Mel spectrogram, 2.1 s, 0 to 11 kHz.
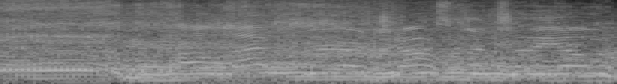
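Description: Stock car V8 engine running on pit road during a fuel stop, its note falling briefly right at the start, with a commentator's voice over it.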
